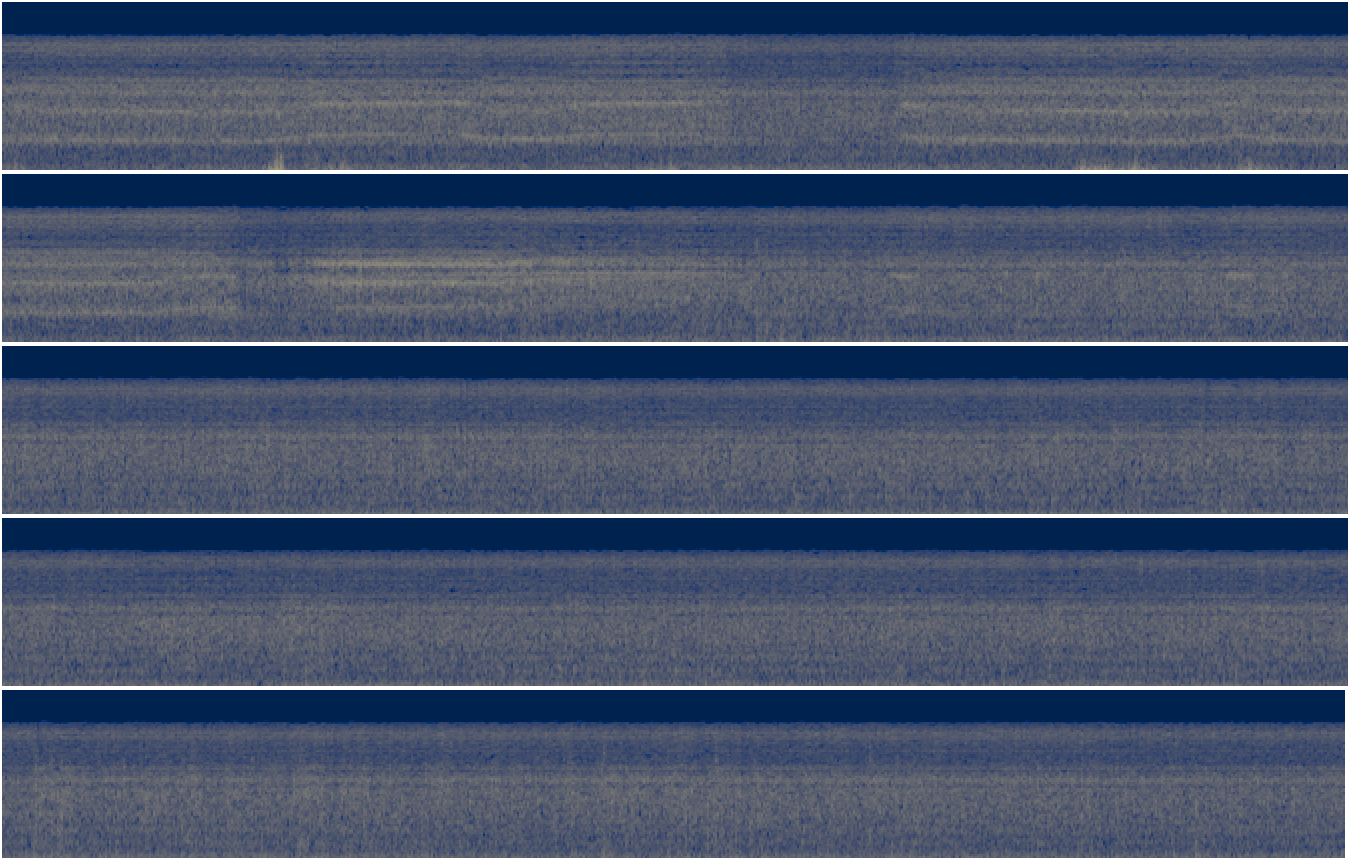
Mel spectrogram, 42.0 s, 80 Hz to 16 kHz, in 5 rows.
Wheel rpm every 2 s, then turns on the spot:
220, 220, 230, 220, 210, 210, 230, 230, 230, 230, 230, 230, 230, 230, 230, 230, 240, 230, 230, 230, 230.
none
